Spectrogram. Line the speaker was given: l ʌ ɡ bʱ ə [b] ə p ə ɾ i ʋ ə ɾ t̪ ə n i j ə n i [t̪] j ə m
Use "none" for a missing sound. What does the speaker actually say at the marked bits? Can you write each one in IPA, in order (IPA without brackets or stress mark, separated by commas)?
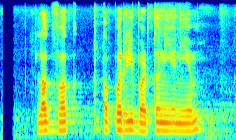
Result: ɡ, none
